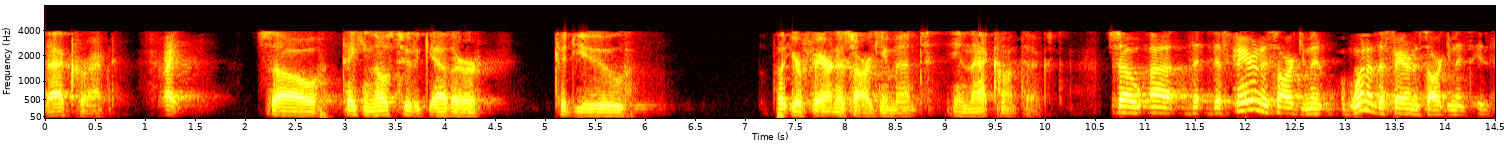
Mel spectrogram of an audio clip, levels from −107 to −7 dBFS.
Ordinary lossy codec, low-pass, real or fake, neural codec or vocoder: AAC, 16 kbps; 7.2 kHz; real; none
